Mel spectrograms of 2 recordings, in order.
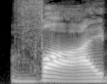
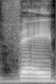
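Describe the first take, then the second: First: The name rhymes with buy. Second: The name rhymes with bay. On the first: It follows how the Japanese kana is written. "some people pronounce it Vi because of how the Japanese kana is written" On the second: It follows how the English spelling looks. "I usually said Vei because when I see V A Y, uh, my I immediately pronounce it like Bay"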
